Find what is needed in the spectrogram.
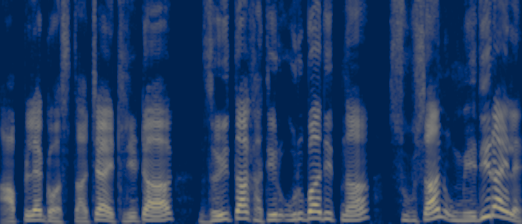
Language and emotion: Goan Konkani, happy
